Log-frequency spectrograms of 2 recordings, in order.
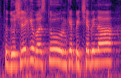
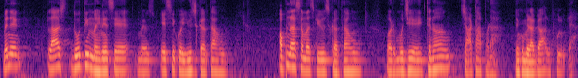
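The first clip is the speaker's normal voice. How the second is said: low, soft, matter-of-fact confession; servant's calm explanation; 6 semitones lower, 6 dB quieter than usual. Acted. Servant tells how he got slapped for using the AC, quiet and low. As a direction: reason quietly in a lower voice. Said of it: "नौकर कहता है कि".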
